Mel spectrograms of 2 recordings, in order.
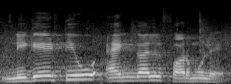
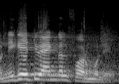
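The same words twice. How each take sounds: First: Heading drawn out word by word; slow dictation. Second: Said in the usual way. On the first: Shown as a demonstration. Teacher to pupils writing the heading, slow dictation. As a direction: dictate slowly so pupils can write.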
